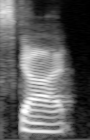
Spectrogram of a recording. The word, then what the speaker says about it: Skjodt: Yeah, it's pronounced Scott. I can't believe you came up with that. – Simon Skjit. – It's the Simon Scott Arena. SKODJT. I think pronounced Scott.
